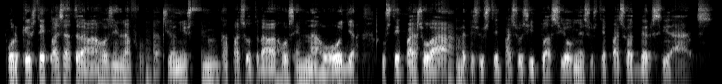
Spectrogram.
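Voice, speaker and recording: A man's voice: lowish voice, fairly even intonation, measured pace, few pauses. A man preaching a colloquial, emphatic sermon as head of a rehab foundation, hammering points through repetition.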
